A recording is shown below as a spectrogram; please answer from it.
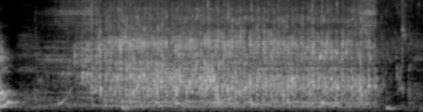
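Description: Bath tap running, water pouring into a shallow pool of bathwater in the tub with a steady rushing splash; it starts about half a second in and stops suddenly near the end.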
